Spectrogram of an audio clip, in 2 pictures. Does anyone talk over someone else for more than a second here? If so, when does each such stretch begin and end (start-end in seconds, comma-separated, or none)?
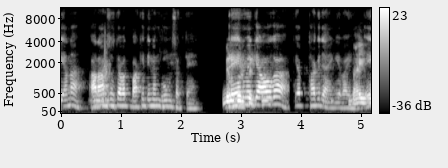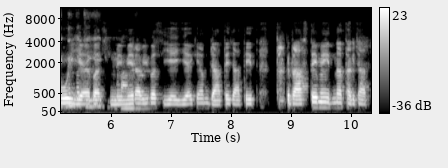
4.9-6.6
